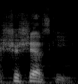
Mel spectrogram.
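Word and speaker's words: Krzyzewski: blah blah blah and it's pronounced like shishevsky yeah or something like that so i'm wondering if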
